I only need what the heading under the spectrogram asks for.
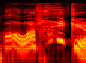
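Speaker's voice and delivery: put-on old man voice, high pitched. Responding to a compliment on the bit, old man impression. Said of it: "it's a good old man impression".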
